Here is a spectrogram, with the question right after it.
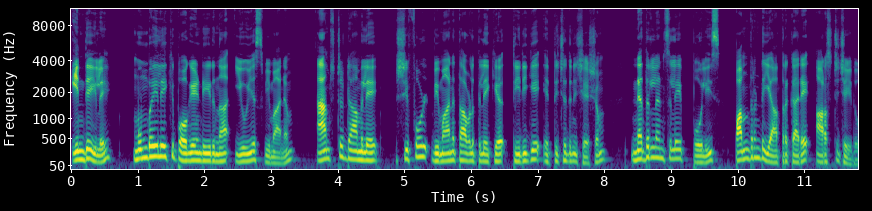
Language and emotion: Malayalam, neutral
